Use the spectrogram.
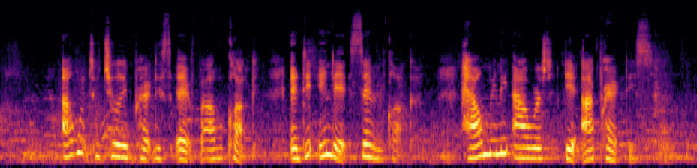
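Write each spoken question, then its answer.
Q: How many hours did I practice?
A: 2 hours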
